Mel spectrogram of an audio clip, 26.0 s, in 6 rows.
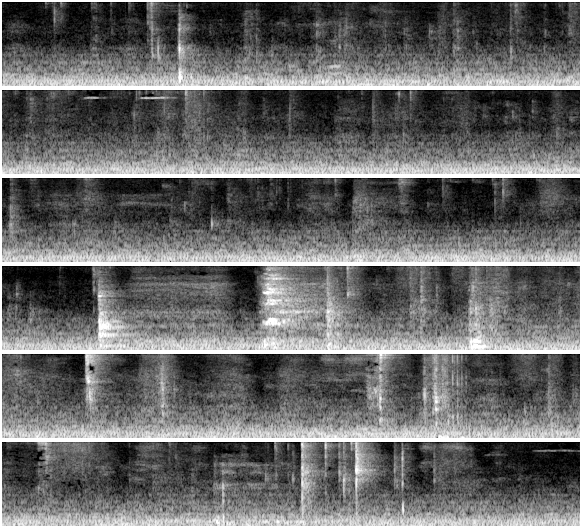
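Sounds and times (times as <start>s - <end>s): low room hum: 0.0s - 26.0s
wet mouth chewing and smacking: 9.9s - 13.7s.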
